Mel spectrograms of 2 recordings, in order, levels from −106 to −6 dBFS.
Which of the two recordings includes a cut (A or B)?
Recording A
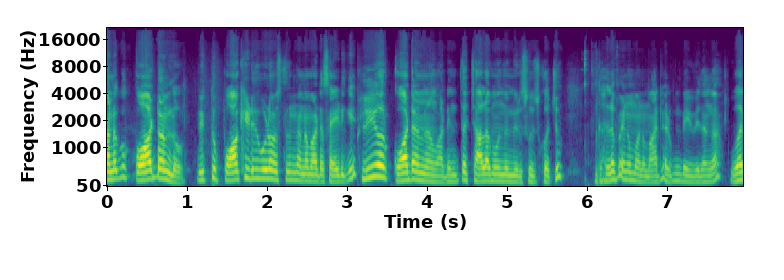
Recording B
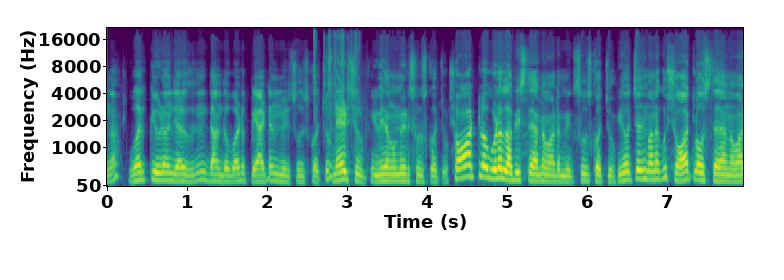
B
